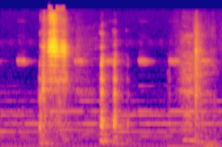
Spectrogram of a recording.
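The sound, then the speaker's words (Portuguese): A cricket chirps in short, high trills repeating at a steady pace, fairly quiet in the background, interrupted by a few louder bursts of voice. “O grilo tá aqui comigo, hein? Ó o grilo cantando.”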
